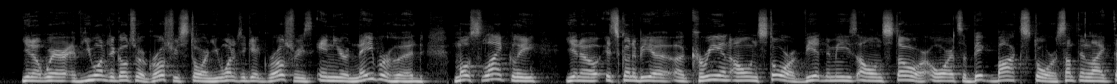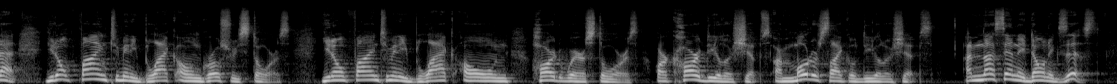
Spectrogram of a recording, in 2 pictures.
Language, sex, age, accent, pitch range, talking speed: English, male, 40-59, American, 130-180 Hz, 205 wpm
